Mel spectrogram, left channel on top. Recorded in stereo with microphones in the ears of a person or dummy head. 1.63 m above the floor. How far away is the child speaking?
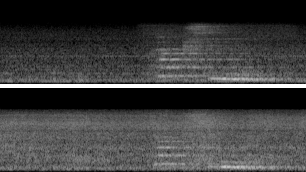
About 1.1 m.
